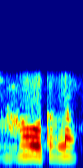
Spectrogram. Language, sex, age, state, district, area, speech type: Odia, female, 45-60, Odisha, Angul, rural, conversation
